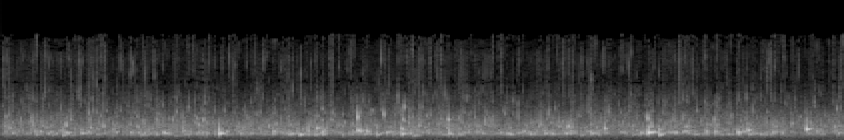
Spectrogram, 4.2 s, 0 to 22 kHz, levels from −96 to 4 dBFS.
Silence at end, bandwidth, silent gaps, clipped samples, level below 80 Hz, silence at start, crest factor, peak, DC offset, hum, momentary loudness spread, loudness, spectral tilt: 0 s; 17 kHz; none; under 0.1%; -76 dBFS; 0 s; 24 dB; -6 dBFS; under 0.1%; none; 8 LU; -29 LUFS; 1.5 dB/octave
